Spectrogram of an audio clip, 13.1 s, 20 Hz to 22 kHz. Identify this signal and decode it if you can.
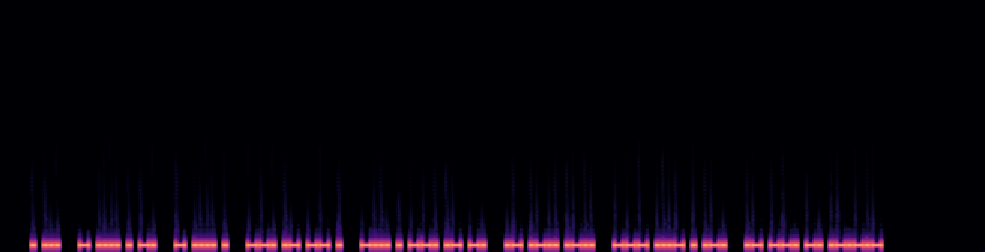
Morse code, heard as a keyed tone, about 32 wpm, 700 Hz. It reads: ES THEN THE GAME BEGAN ALL OVER AGN.
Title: Sentences from Top 500 Words and Abbreviations 30wpm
